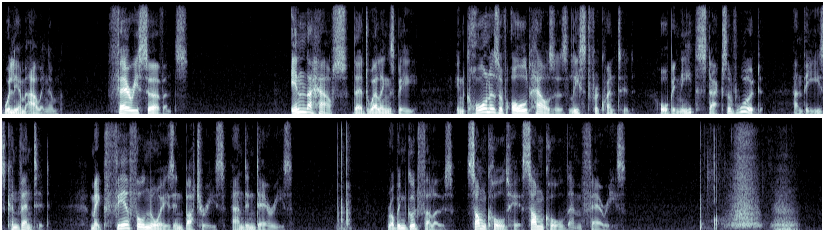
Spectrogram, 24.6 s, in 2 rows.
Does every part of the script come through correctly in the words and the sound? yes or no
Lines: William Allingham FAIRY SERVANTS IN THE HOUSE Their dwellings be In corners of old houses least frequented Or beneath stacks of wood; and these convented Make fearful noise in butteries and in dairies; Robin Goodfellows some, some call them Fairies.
no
